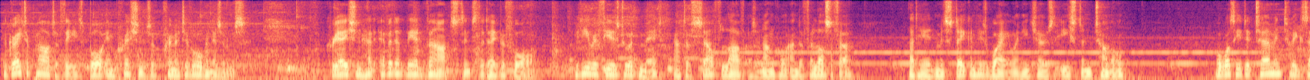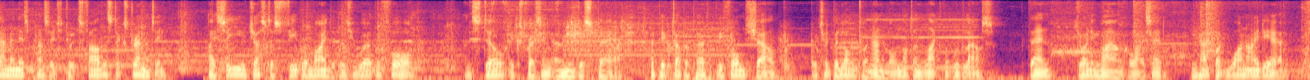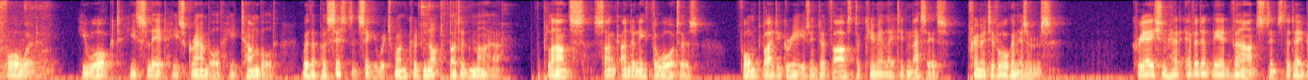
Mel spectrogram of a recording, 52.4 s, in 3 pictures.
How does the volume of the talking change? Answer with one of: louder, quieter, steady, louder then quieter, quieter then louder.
steady.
